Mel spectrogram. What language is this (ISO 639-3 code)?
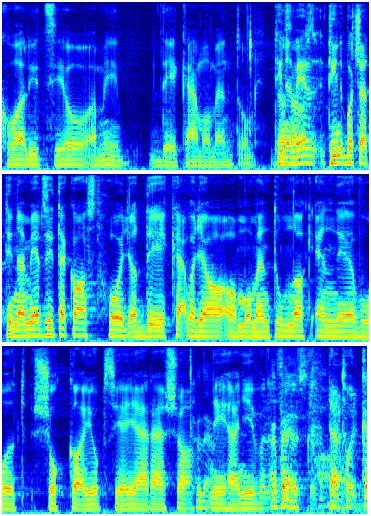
hun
